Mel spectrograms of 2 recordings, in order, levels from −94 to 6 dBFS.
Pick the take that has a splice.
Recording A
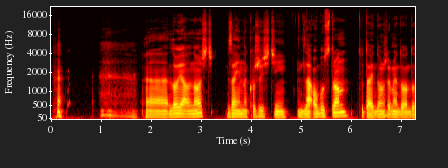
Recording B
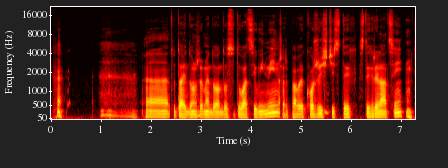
B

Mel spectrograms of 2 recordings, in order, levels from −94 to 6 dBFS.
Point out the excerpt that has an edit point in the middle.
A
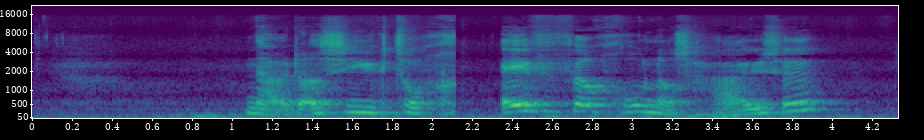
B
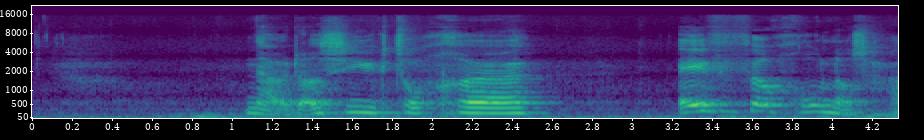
A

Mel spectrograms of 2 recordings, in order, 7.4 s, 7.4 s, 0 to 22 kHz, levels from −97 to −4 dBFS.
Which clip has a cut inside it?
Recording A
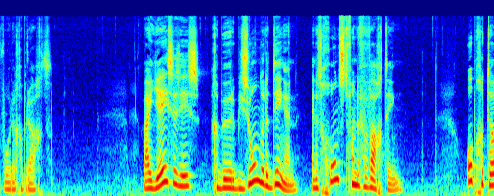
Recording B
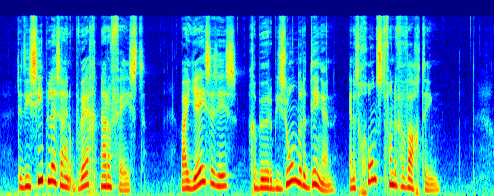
A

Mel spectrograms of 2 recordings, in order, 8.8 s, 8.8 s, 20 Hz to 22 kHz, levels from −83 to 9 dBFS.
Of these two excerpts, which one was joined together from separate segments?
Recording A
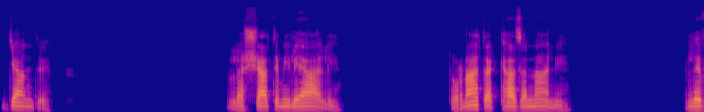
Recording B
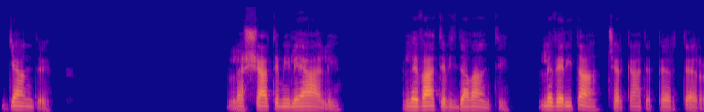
B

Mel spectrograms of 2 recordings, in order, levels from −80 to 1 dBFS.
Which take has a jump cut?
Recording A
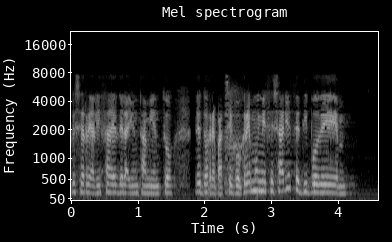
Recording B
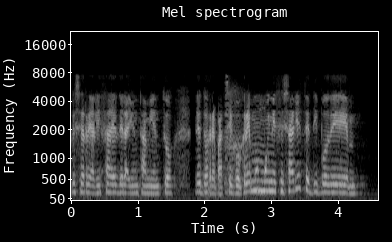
A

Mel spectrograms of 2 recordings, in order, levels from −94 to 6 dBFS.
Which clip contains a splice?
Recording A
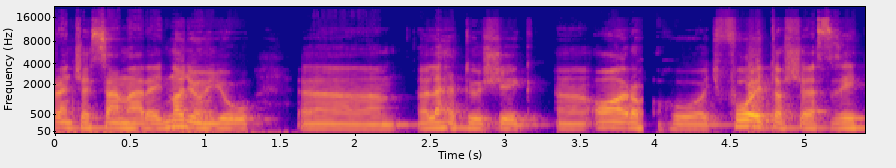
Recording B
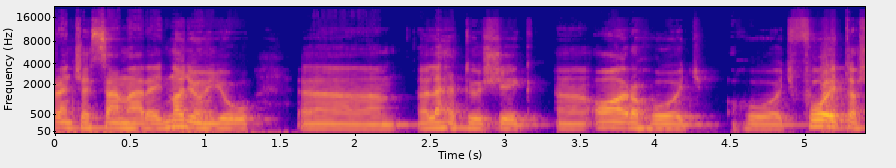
A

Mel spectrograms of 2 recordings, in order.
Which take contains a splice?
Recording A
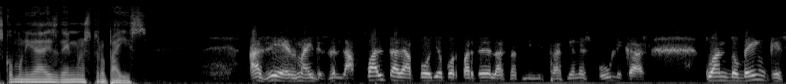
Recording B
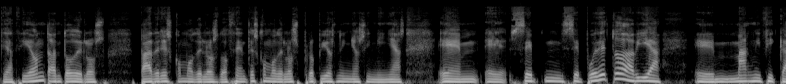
A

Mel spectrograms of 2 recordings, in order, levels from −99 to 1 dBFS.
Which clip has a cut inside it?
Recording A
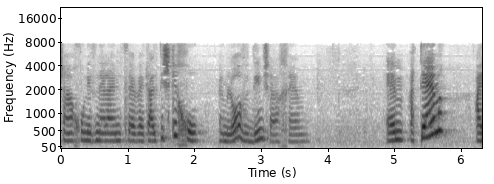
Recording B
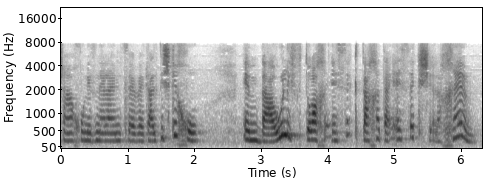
A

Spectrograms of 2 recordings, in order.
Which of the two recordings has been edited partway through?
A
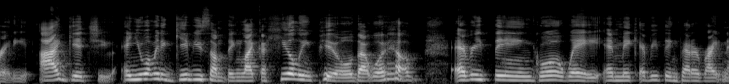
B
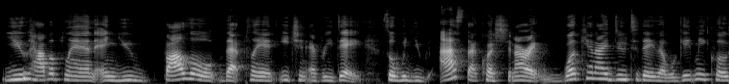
A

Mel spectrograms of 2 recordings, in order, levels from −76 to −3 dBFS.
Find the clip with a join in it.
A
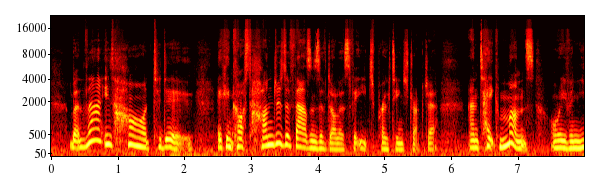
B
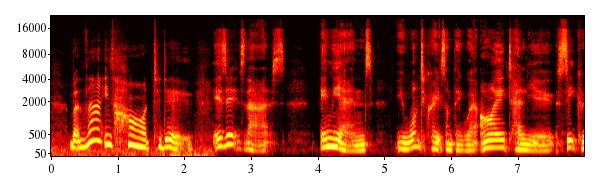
B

